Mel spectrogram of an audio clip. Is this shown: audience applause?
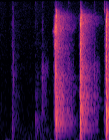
yes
